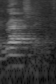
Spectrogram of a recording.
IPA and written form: ˈræt.lɪŋ (rattling)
